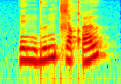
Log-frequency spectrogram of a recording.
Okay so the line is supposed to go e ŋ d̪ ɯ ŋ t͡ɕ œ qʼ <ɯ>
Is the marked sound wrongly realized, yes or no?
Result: no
